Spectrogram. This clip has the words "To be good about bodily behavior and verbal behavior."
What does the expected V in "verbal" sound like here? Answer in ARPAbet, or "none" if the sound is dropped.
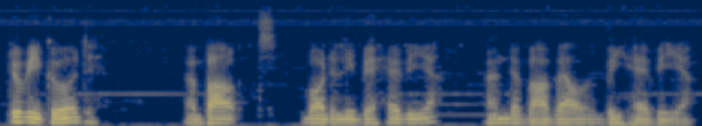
B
